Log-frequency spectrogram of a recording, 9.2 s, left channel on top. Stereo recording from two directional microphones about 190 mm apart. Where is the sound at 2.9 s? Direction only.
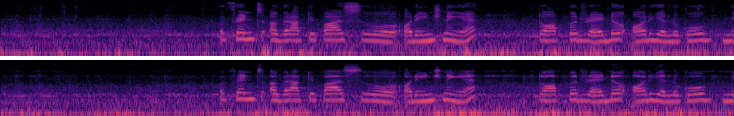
30° left (ahead or behind).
